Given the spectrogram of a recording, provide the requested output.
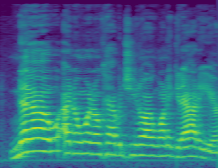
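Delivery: loud, high burst, then easing down; acting out a fed-up refusal; indignant refusal. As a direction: snap back a heated no. Acted angry refusal of offer.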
